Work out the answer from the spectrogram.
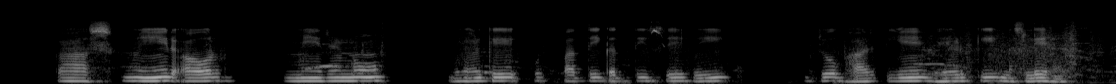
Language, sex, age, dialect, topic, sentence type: Hindi, female, 56-60, Kanauji Braj Bhasha, agriculture, statement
